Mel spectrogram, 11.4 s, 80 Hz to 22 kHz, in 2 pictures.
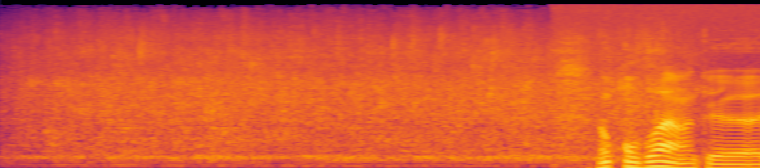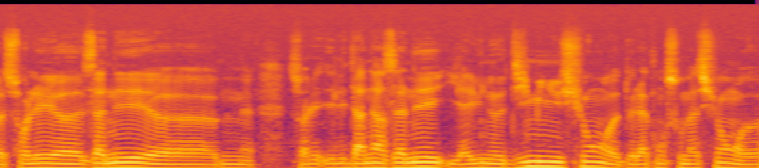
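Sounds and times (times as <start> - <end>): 
water rushing through a pump fitted with a strainer filter: 0.0 - 5.6
speech: 4.5 - 11.3.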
